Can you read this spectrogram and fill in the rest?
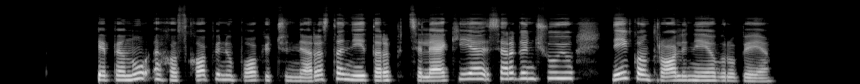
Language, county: Lithuanian, Vilnius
